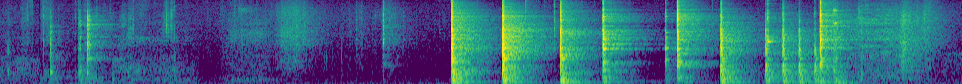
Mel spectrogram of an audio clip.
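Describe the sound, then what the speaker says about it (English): A brake caliper on a Ford car is pried back to push its piston in. A few faint scattered clicks lead into a run of sharp, close metallic knocks and creaks. "we're going to try and pry the caliper back this way, which is in turn going to push the piston in that way"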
